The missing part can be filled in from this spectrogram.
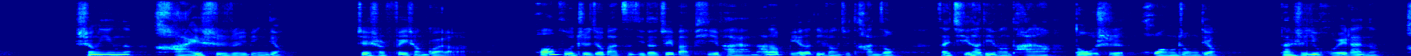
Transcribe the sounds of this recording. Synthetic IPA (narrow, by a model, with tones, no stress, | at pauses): ʂɤ˥ŋi˥nnə˨ | xa˧˥ɪʂɻ̩˥˩ɻwe˧˥ɪpi˥ŋt̪jɑ˥˩ʊ | ʈ͡ʂɤ˥˩ʂə˞˥˧˩fe˥ɪʈ͡ʂʰɑ˧˥ŋkwa˥˩ɪlə̰˩ə̰˩ | xwɑ˧˥ŋfu˨˩ʈ͡ʂɻ̩˧˥t͡ɕjo˥˩ʊpa˨˩t͡sɹ̩˥˩t͡ɕi˨˩d̪ə˦ʈ͡ʂe˥˩pa̰˨˩pʰi˧˥pʰa˥˩ɪja̰˩na˧˥t̪ɑ˥˩ʊpjɛ˧˥ɾə˧t̪i˥˩fɑ˧˥ŋt͡ɕʰy˥˩t̪ʰa˧˥nt͡so˥˩ʊŋ | t͡sa˥˩ɪt͡ɕʰi˧˥t̪ʰa˥t̪i˥˩fɑ˩ŋt̪ʰa˧˥nɐ˧t̪o˥ʊʂɻ̩˥˩xwɑ˧˥ŋʈ͡ʂʊ˥ŋt̪jɑ˥˩ʊ | t̪a˥˧nʂ̬ɻ̩˥˧i˥˩xwe˧˥ɪla˧˥ɪnə˩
